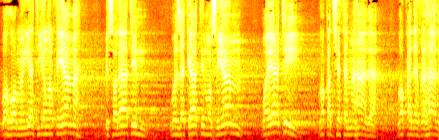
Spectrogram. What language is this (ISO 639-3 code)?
ara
